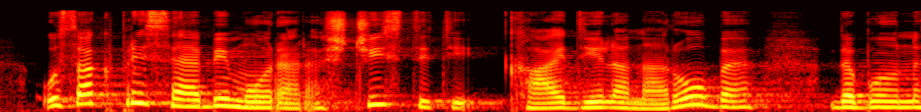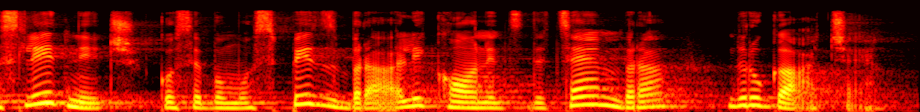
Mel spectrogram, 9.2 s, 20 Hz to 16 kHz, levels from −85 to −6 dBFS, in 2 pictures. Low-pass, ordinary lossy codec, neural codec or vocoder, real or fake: 10.8 kHz; none; none; real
